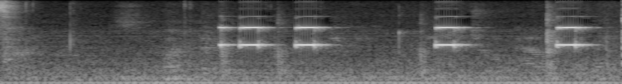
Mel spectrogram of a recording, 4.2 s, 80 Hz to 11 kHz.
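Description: A pressure cooker being set for a 30-minute cook gives four short electronic beeps, each a bright double tone, spaced irregularly over a few seconds against a quiet kitchen background.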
